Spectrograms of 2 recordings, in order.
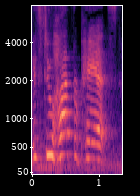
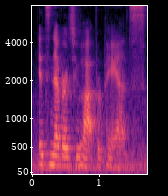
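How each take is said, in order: First: Put-on high, stretched girlish protest; mock whiny protest. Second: Low, matter-of-fact comeback; deadpan rebuttal. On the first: Recapper imitates girlfriend refusing pants, high mock protest. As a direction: whine it higher and slower, imitating her. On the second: Real, not acted. Own deadpan answer to that.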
